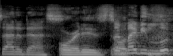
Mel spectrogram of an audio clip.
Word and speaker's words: Adidas: Nike yeah or like Adidas Americans call it Adidas incorrect it's Adidas or it is so maybe maybe lot crate is actually pronounced lot crate and they're like finally somebody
